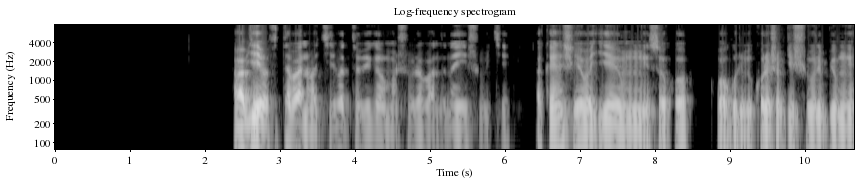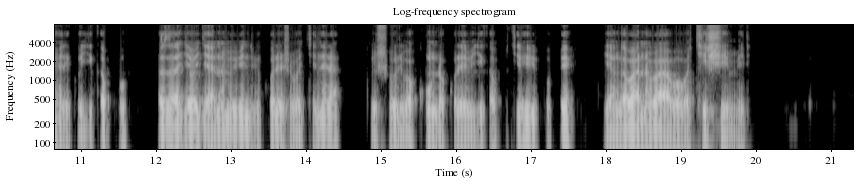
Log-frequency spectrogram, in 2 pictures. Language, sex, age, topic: Kinyarwanda, male, 25-35, education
